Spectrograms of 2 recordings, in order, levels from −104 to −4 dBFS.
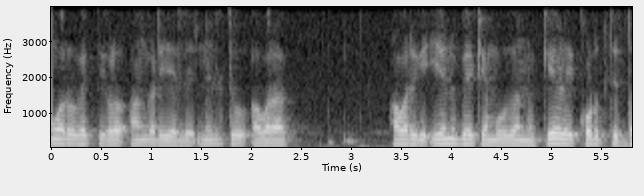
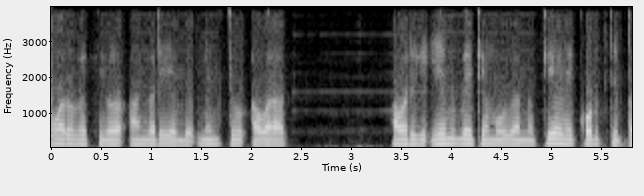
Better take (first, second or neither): first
